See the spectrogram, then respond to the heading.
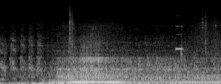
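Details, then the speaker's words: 2009 Maserati Quattroporte S with the 4.7 V8, left sitting under a tree: the engine catches at once, flares into a deep rev, then settles to a steady, even idle. A clean, healthy start. "Oh, listen to that. Beautiful. Beautiful. This is not the 4.2. This is the 4.7. And this engine is actually used in Ferraris."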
